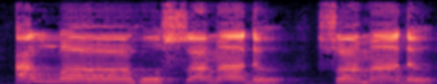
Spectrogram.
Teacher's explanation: ہا صاد پیش حس صمد صمد. دال میں قلقلہ، قلقلہ کی آواز ہمیشہ اپ یعنی کہ اوپر کی طرف کھلتی ہے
